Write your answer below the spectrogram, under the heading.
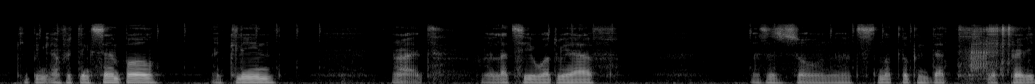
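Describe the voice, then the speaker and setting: Speaking in a Dutch accent, a man has a very deep, low pitch and a somewhat breathy voice with fairly even intonation. His pace is fairly slow, with long, frequent pauses. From Netherlands. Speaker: forex trader. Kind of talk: tutorial. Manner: halting.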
